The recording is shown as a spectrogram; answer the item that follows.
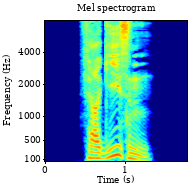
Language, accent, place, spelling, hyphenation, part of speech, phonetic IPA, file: German, Germany, Berlin, vergießen, ver‧gie‧ßen, verb, [fɛɐ̯ˈɡiːsn̩], De-vergießen.ogg
- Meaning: 1. to shed (blood, sweat, tears) 2. to spill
